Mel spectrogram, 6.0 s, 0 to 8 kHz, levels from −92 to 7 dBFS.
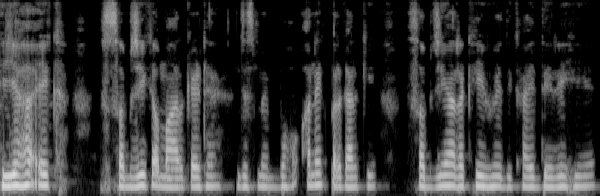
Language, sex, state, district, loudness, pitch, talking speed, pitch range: Hindi, male, Jharkhand, Ranchi, -20 LUFS, 155 Hz, 180 wpm, 150-165 Hz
